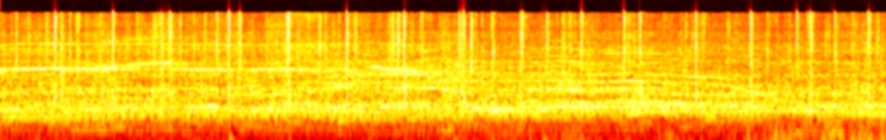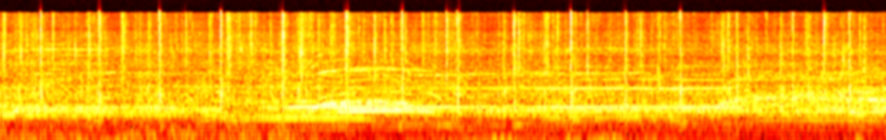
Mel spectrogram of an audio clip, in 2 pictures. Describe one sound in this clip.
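A large crowd cheers and whistles.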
